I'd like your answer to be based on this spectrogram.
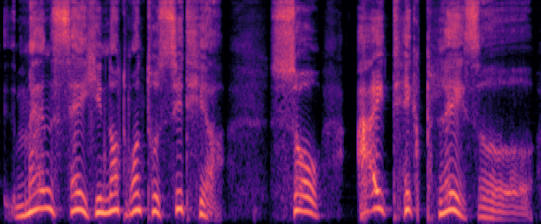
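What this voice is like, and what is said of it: Poorly done put-on Japanese accent. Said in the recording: “I suck at accents today... it's affecting my accents... that's Japanese, but whatever”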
